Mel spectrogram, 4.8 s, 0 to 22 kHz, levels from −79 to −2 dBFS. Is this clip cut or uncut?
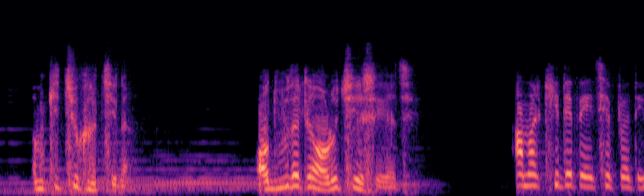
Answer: uncut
